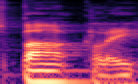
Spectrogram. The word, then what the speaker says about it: Berkeley: In fact, from the Appomattox River to the Chickahominy, 140 settlers perished that day, including men and women at this plantation I pronounce Barclay from uh, Barclay, Gloucestershire, uh, the sponsors of this plantation at uh, Berkeley 100, where Captain George Thorpe resided.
